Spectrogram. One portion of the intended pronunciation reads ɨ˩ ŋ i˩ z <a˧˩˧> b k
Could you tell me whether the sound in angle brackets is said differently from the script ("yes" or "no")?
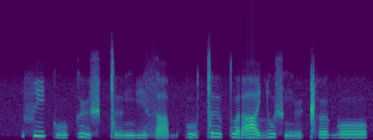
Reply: yes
